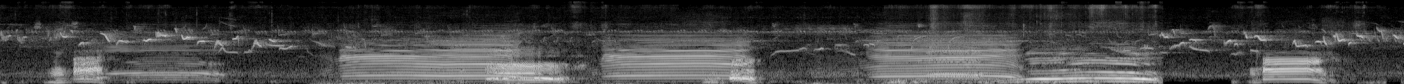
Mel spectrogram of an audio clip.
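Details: Dozens of tame cattle walking in a herd to farm pasture keep up a chorus of long, loud moos, bellows of one to two seconds overlapping and rising and falling in pitch, with birds chirping faintly behind.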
